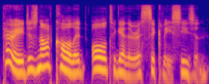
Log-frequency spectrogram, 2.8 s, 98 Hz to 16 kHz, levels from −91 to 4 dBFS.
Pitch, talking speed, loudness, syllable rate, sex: 210 Hz, 195 wpm, -15 LUFS, 5.7 syllables/s, female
